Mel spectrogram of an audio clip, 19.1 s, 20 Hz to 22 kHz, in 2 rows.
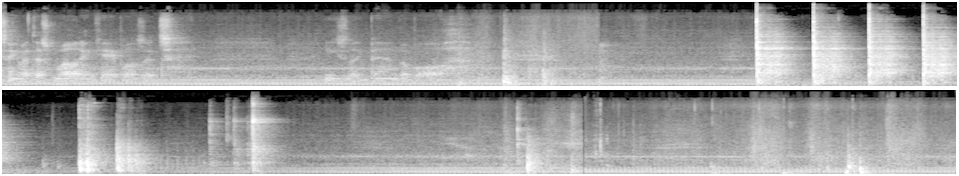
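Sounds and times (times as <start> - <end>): sledgehammer striking metal: 7.5 - 11.0.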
